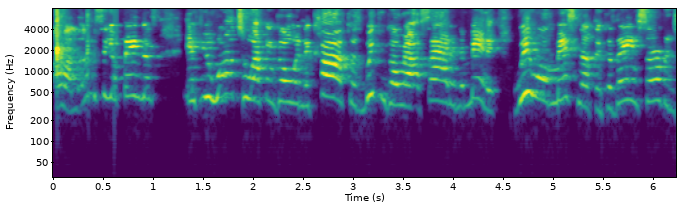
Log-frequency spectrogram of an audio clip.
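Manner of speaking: put-on high, eager hustling girlfriend; pushy friend voice. Mimicking a friend hustling nails at the opening. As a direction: sweet-talk her into a nail set.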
